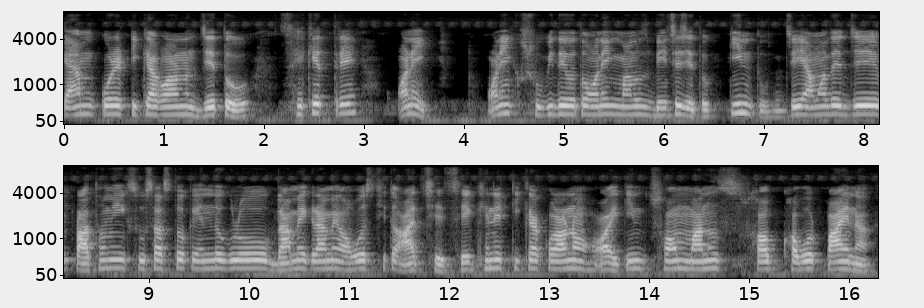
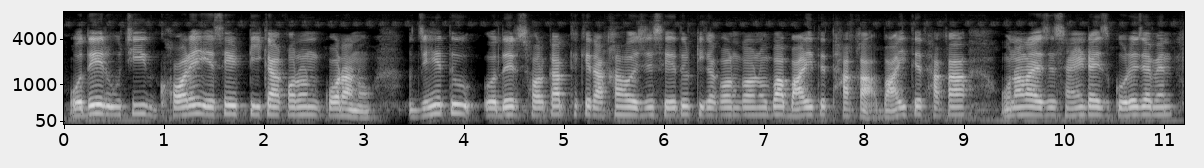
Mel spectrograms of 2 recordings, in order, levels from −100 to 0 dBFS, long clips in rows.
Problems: constant background noise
